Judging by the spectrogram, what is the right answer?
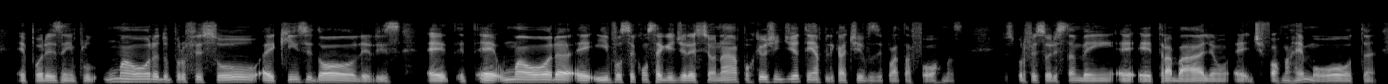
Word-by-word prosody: eh, -, -, -3 dB
por 95 Hz, -, -2 dB
exemplo, 95 Hz, -1 st, -2 dB
uma 130 Hz, +2 st, -1 dB
hora 125 Hz, 0 st, +2 dB
do 115 Hz, -1 st, -5 dB
professor 115 Hz, 0 st, -1 dB
é 95 Hz, -, +4 dB
$15, 100 Hz, -9 st, +1 dB, 0.3 s
eh, 90 Hz, -1 st, +5 dB
te -, -, -10 dB
é 100 Hz, -1 st, +6 dB
uma 115 Hz, +2 st, +2 dB
hora, 115 Hz, 0 st, +5 dB
eh, 95 Hz, -, +4 dB
e 105 Hz, -, 0 dB
você 110 Hz, +2 st, 0 dB
consegue 105 Hz, -2 st, +1 dB
direcionar, 100 Hz, +1 st, +1 dB
porque 105 Hz, +3 st, -4 dB
hoje 120 Hz, +1 st, 0 dB
em -, -, -7 dB
dia 130 Hz, +3 st, +1 dB
tem 115 Hz, -, -1 dB
aplicativos 95 Hz, -4 st, -3 dB
e 90 Hz, -, -10 dB
plataformas 85 Hz, 0 st, -7 dB, 0.4 s
que -, -, -34 dB
os -, -, -9 dB
professores 95 Hz, 0 st, -1 dB
também, 90 Hz, -1 st, -2 dB
eh -, -, +2 dB
eh, 85 Hz, -, +2 dB
trabalham, 85 Hz, 0 st, +1 dB
eh, -, -, -1 dB
de -, -, -1 dB
forma -, -, -4 dB
remota 85 Hz, +1 st, -2 dB
100 Hz, 165 wpm, -25 LUFS, 90-115 Hz, 0.4 s, é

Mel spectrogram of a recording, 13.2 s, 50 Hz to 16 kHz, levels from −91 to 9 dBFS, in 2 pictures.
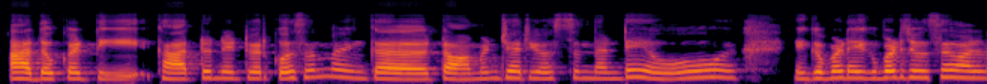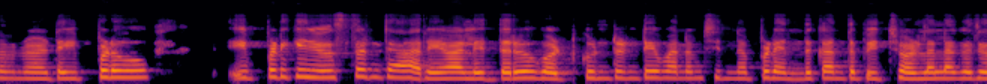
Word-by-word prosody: అదొకటి. 230 Hz, -, +2 dB, 0.3 s
'Cartoon 230 Hz, +3 st, +3 dB
net 245 Hz, 0 st, -3 dB
work' 245 Hz, 0 st, -4 dB
కోసం 280 Hz, +3 st, -2 dB, 0.3 s
ఇంకా 240 Hz, -1 st, +2 dB, 0.4 s
'టామ్ 220 Hz, 0 st, +4 dB
అండ్ 250 Hz, +2 st, -9 dB
జెర్రీ' 255 Hz, -1 st, 0 dB
ఒస్తుందంటే 245 Hz, +2 st, -5 dB, 0.2 s
ఓహ్! 275 Hz, +4 st, -1 dB, 0.5 s
ఎగబడి 255 Hz, +2 st, +1 dB
ఎగబడి 270 Hz, +2 st, +2 dB
జూసేవాళ్ళం 270 Hz, -2 st, 0 dB
మాట. 235 Hz, 0 st, -2 dB
ఇప్పుడు, 280 Hz, +4 st, +2 dB, 0.8 s
ఇప్పడికి 295 Hz, +4 st, 0 dB
జూస్తుంటే 285 Hz, +1 st, -1 dB
అరె! 235 Hz, +1 st, +2 dB
వాళ్ళిద్దరు 235 Hz, 0 st, +2 dB, 0.2 s
గొట్టుకుంటుంటే 245 Hz, +2 st, -2 dB
మనం 250 Hz, 0 st, -3 dB
చినప్పుడెందుకంత 240 Hz, 0 st, -3 dB
పిచ్చోళ్ళ 235 Hz, 0 st, 0 dB
లాగా 245 Hz, 0 st, 0 dB
250 Hz, 115 wpm, -24 LUFS, 235-270 Hz, 0.8 s, టామ్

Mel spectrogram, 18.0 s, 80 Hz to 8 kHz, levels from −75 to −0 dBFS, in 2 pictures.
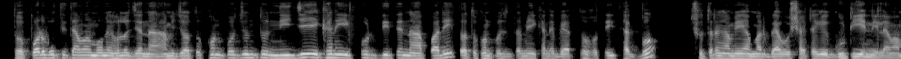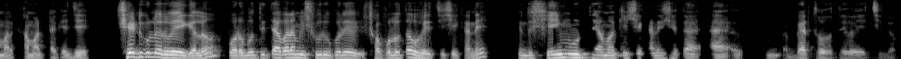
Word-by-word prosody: তো -, -, 0 dB
পরবর্তীতে 155 Hz, 0 st, 0 dB
আমার 145 Hz, -1 st, +1 dB
মনে 135 Hz, 0 st, +2 dB
হলো 135 Hz, -, +1 dB
যে 125 Hz, -, +1 dB
না 105 Hz, -, -1 dB
আমি 125 Hz, +1 st, 0 dB
যতক্ষণ 140 Hz, +4 st, -3 dB
পর্যন্ত 160 Hz, 0 st, -1 dB, 0.2 s
নিজে 140 Hz, +5 st, +2 dB
এখানে 165 Hz, -1 st, 0 dB
effort 155 Hz, +3 st, -7 dB
দিতে 150 Hz, 0 st, -2 dB
না 130 Hz, -, +1 dB
পারি, 150 Hz, +7 st, +1 dB
ততক্ষণ 130 Hz, 0 st, -2 dB
পর্যন্ত 115 Hz, -2 st, -7 dB
আমি 125 Hz, -, -2 dB
এইখানে 120 Hz, +1 st, -7 dB
ব্যর্থ 115 Hz, +2 st, -3 dB
হতেই 135 Hz, +6 st, -5 dB
থাকব। 105 Hz, -3 st, -5 dB, 0.5 s
সুতরাং 130 Hz, -1 st, -3 dB
আমি 120 Hz, 0 st, +1 dB
আমার 115 Hz, -1 st, 0 dB
ব্যবসাটাকে 110 Hz, 0 st, 0 dB
গুটিয়ে 115 Hz, -2 st, +1 dB
নিলাম, 95 Hz, -1 st, -3 dB
আমার 95 Hz, -1 st, -4 dB
খামারটাকে। 95 Hz, -2 st, -7 dB
যে 100 Hz, -, +1 dB, 0.4 s
শেড 205 Hz, 0 st, +8 dB
গুলো 200 Hz, -1 st, +4 dB
রয়ে 155 Hz, -2 st, +9 dB
গেলো। 135 Hz, +7 st, +4 dB, 0.2 s
পরবর্তীতে 140 Hz, +5 st, +1 dB
আবার 165 Hz, +1 st, +5 dB
আমি 160 Hz, -1 st, +4 dB
শুরু 150 Hz, 0 st, +2 dB
করে 145 Hz, -1 st, +3 dB, 0.2 s
সফলতাও 140 Hz, +6 st, +2 dB
হয়েছি 120 Hz, -2 st, -1 dB
সেইখানে। -, -, -4 dB, 0.4 s
কিন্তু 135 Hz, -1 st, -3 dB
সেই 155 Hz, +2 st, +5 dB
মুহূর্তে 165 Hz, -2 st, +5 dB
আমাকে 135 Hz, -2 st, -1 dB
সেখানে 125 Hz, +1 st, -6 dB
সেটা 115 Hz, 0 st, -7 dB, 0.2 s
অ্যা 100 Hz, -1 st, -4 dB, 0.5 s
উম -, -, -12 dB, 0.2 s
ব্যর্থ -, -, -3 dB
হতে 90 Hz, -, -16 dB
হয়েছিল। 85 Hz, -5 st, -11 dB
130 Hz, 185 wpm, -21 LUFS, 115-150 Hz, 0.5 s, রয়ে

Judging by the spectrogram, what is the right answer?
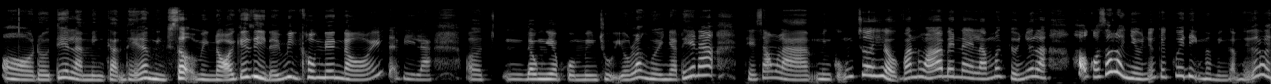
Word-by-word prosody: Ờ, 225 Hz, -5 st, +1 dB
đầu 215 Hz, -1 st, -1 dB
tiên 310 Hz, +7 st, 0 dB
là 240 Hz, -5 st, +1 dB
mình 205 Hz, -1 st, -4 dB
cảm 220 Hz, 0 st, -2 dB
thấy 220 Hz, 0 st, -2 dB
là 290 Hz, -, +4 dB
mình 245 Hz, -5 st, +5 dB
sợ 285 Hz, +6 st, +5 dB
mình 225 Hz, -2 st, -2 dB
nói 215 Hz, +2 st, +3 dB
cái 330 Hz, +7 st, +3 dB
gì 355 Hz, -6 st, +8 dB
đấy 215 Hz, 0 st, -2 dB
mình 315 Hz, 0 st, +1 dB
không 320 Hz, -1 st, +1 dB
nên 315 Hz, -2 st, +1 dB
nói. 235 Hz, -, -2 dB
Tại -, -, -10 dB
vì 245 Hz, -3 st, -8 dB
là, 215 Hz, -1 st, -7 dB, 0.3 s
ờ, 230 Hz, -1 st, -7 dB
ch 220 Hz, 0 st, -18 dB, 0.3 s
đồng 245 Hz, 0 st, +3 dB
nghiệp 240 Hz, -1 st, +3 dB
của 220 Hz, -, -3 dB
mình 215 Hz, 0 st, -4 dB
chủ 230 Hz, -, -5 dB
yếu 210 Hz, +2 st, -5 dB
là 320 Hz, -, +2 dB
người 255 Hz, -7 st, -1 dB
Nhật 230 Hz, +1 st, -3 dB
hết 395 Hz, +6 st, 0 dB
á, 430 Hz, 0 st, +2 dB, 0.3 s
thế 230 Hz, -3 st, -6 dB
xong 305 Hz, +4 st, -4 dB
là 215 Hz, -5 st, -2 dB
mình 240 Hz, -2 st, -3 dB
cũng 360 Hz, +8 st, -7 dB
chưa 430 Hz, -2 st, +2 dB
hiểu 390 Hz, -2 st, +3 dB
văn 295 Hz, +5 st, -1 dB
hóa 325 Hz, -1 st, +2 dB
ở 370 Hz, -, +5 dB
bên 365 Hz, -2 st, -2 dB
này 310 Hz, -3 st, -2 dB
lắm, 260 Hz, +3 st, -2 dB
mà, 375 Hz, -, -3 dB
kiểu 250 Hz, -, -3 dB
như 310 Hz, +10 st, -3 dB
là, 330 Hz, -4 st, 0 dB, 0.3 s
họ -, -, +5 dB
có 345 Hz, -1 st, 0 dB
rất -, -, +4 dB
là -, -, +2 dB
nhiều 260 Hz, -4 st, +1 dB
những 330 Hz, +7 st, -6 dB
cái 345 Hz, -, -7 dB
quy 395 Hz, +3 st, -4 dB
định 365 Hz, -8 st, -3 dB
mà 255 Hz, -, -1 dB
mình 210 Hz, -3 st, -8 dB
cảm 235 Hz, -, -7 dB
thấy -, -, -7 dB
rất 380 Hz, -, -1 dB
là 370 Hz, -, 0 dB
255 Hz, 315 wpm, -25 LUFS, 225-330 Hz, 0.3 s, gì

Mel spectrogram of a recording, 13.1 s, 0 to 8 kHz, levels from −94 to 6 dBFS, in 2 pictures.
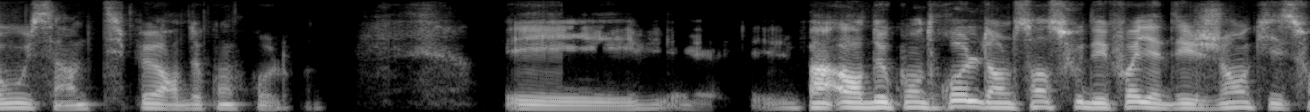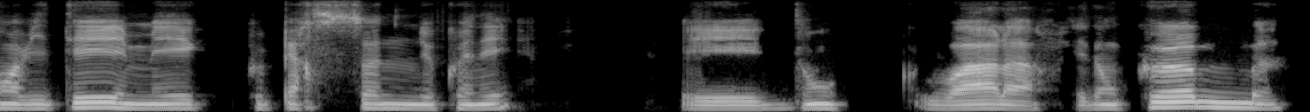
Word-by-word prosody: où 125 Hz, 0 st, 0 dB
c'est 115 Hz, -, -4 dB
un 95 Hz, +2 st, -5 dB
petit 110 Hz, -, -10 dB
peu 120 Hz, -, -3 dB
hors 105 Hz, -3 st, -1 dB
de 105 Hz, -, -7 dB
contrôle, 105 Hz, +1 st, -7 dB
quoi. 120 Hz, -, -33 dB, 0.9 s
Et 95 Hz, 0 st, -4 dB, 0.3 s
et 120 Hz, +1 st, -18 dB
enfin, 130 Hz, -, +8 dB
hors 135 Hz, -1 st, +8 dB
de 140 Hz, +1 st, +7 dB
contrôle 140 Hz, +4 st, +3 dB
dans 130 Hz, -1 st, +4 dB
le 130 Hz, -, +1 dB
sens 140 Hz, +3 st, +2 dB
où, 140 Hz, -, +1 dB
des 125 Hz, -1 st, +3 dB
fois, 145 Hz, +4 st, +2 dB
il -, -, +7 dB
y -, -, +6 dB
a -, -, +2 dB
des 115 Hz, +2 st, +1 dB
gens 125 Hz, +6 st, 0 dB
qui 120 Hz, -2 st, -4 dB
sont 115 Hz, +2 st, 0 dB
invités, 125 Hz, +5 st, +1 dB
mais 110 Hz, 0 st, -2 dB, 0.2 s
que -, -, -12 dB
personne 115 Hz, -2 st, -4 dB
ne 105 Hz, -, -2 dB
connaît, 105 Hz, +1 st, -5 dB, 0.8 s
et 95 Hz, 0 st, -3 dB
donc 110 Hz, +1 st, -5 dB, 0.4 s
voilà, 105 Hz, -1 st, +1 dB, 0.2 s
et 100 Hz, -, -11 dB
donc 105 Hz, +1 st, -5 dB
comme 140 Hz, -5 st, +2 dB
110 Hz, 185 wpm, -23 LUFS, 105-130 Hz, 0.9 s, enfin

